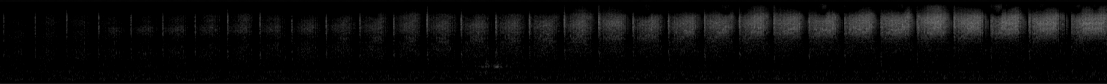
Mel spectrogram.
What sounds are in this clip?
Chorthippus mollis, an orthopteran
